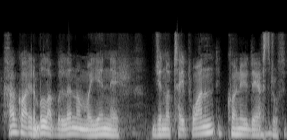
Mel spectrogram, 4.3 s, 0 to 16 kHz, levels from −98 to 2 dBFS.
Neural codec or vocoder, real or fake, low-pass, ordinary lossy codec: codec, 16 kHz, 0.5 kbps, X-Codec, WavLM features, trained on Multilingual LibriSpeech; fake; 7.2 kHz; AAC, 48 kbps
